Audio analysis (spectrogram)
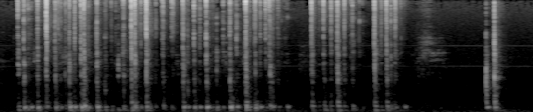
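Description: Rapid typing on a computer keyboard while entering a brand name into an online seller form, with bursts of close, crisp key clicks, short pauses between runs, and a final brief flurry, no speech.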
